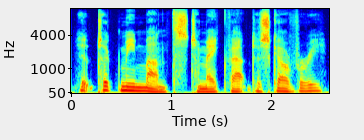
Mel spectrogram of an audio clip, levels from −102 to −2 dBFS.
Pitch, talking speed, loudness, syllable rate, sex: 115 Hz, 185 wpm, -19 LUFS, 4.6 syllables/s, male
